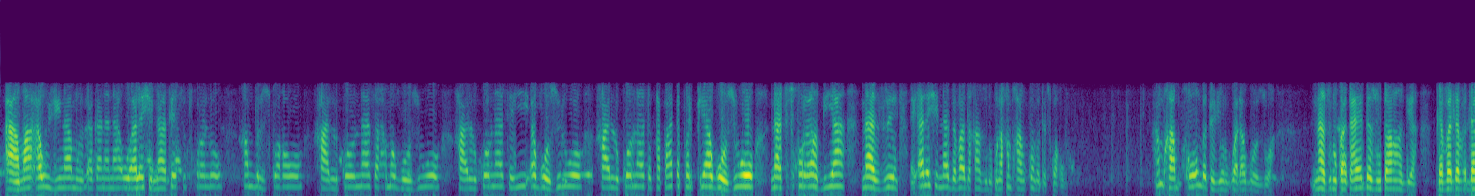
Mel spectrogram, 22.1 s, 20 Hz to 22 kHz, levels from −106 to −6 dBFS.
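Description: Across the whole clip the speech carries heavy G.723.1 codec damage: the band runs only from about 250 Hz to 3.5 kHz, and the voice sounds muffled and hoarse with smeared consonants, consistent with a coder near 6 kbit/s. Plain band-limiting alone would stay clean rather than rough.

From 0.0 to 0.85 s, and again from 1.41 to 2.87 s, a faint second copy of the speech trails it by about 230 ms, quieter in the first stretch and somewhat louder in the second. This is likely an echo leak, where a loudspeaker's echo canceller let the far end's sound back into the line. Unlike room reverberation, it is a distinct, delayed repeat rather than a smooth decay.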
